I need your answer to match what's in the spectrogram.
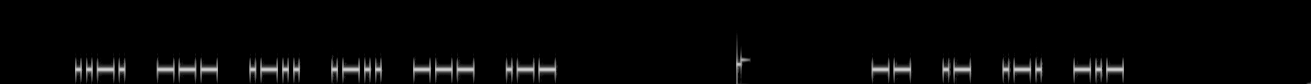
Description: Morse code, heard as a keyed tone, about 22 wpm, spaced as for 16 wpm, 700 Hz. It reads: FOLLOW MARK
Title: 2x Character Spacing - Top 300 Words - 22wpm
